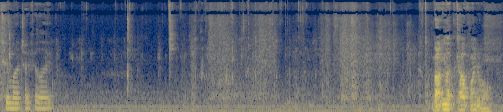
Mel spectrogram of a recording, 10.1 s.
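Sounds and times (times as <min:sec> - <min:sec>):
faint chewing mouth sounds: 0:00.0 - 0:06.8
steady low hum: 0:00.0 - 0:10.0.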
